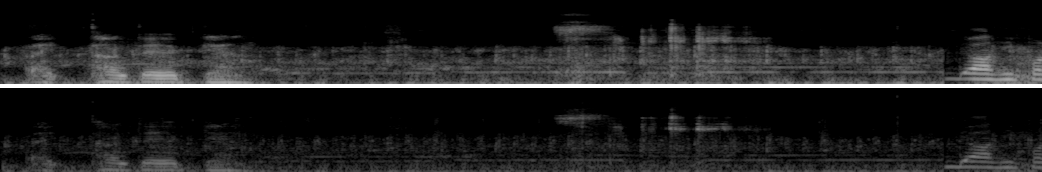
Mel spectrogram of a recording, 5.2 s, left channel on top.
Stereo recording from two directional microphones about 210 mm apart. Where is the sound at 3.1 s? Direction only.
25° right (ahead or behind).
